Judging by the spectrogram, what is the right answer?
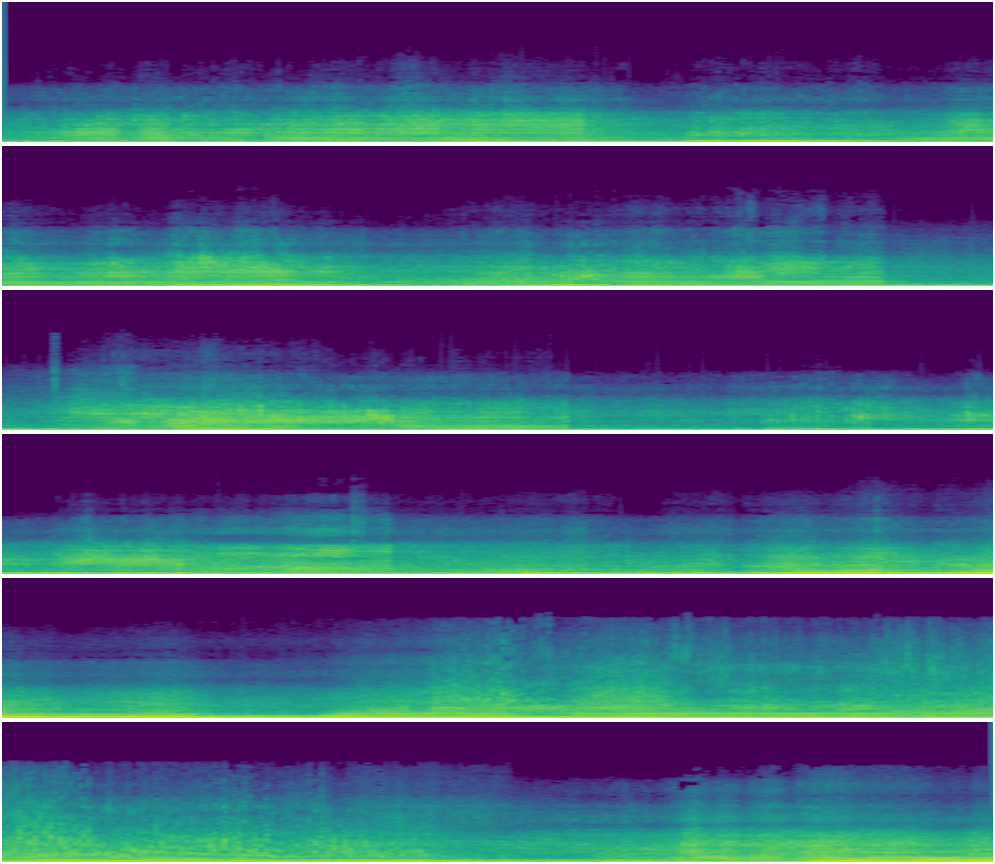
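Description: Off-road engine revving up and down with the throttle while being ridden over a dirt track, over a constant low rumble; it gets somewhat louder in the second half.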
